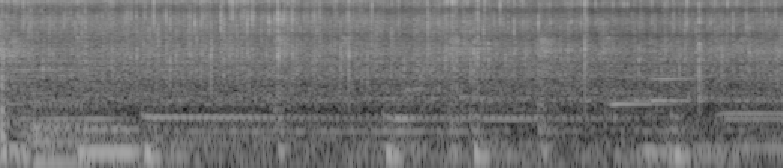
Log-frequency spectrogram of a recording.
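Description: Two pieces of okonomiyaki sizzling as they reheat in a nonstick frying pan: a steady, crackly hiss with fine pops.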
